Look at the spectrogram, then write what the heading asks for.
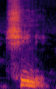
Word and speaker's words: Cheney: you know what's interesting about Dick Cheney he says cheni oh really yeah yes that's C that is the way that they pronounce it CH Yeah well yeah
